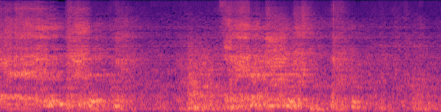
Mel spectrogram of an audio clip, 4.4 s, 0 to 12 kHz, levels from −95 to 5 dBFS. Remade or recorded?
remade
